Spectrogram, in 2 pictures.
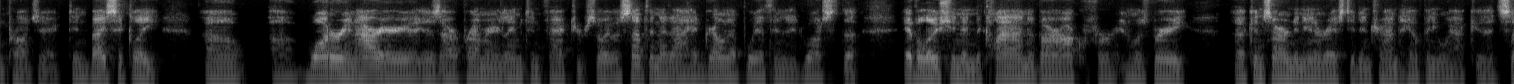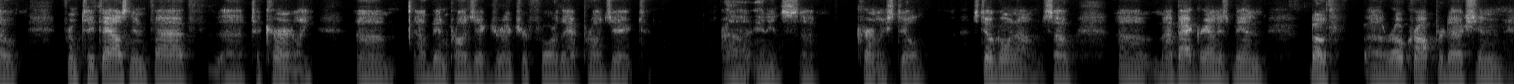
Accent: West Texas, United States; I was born and raised in the small community I currently live

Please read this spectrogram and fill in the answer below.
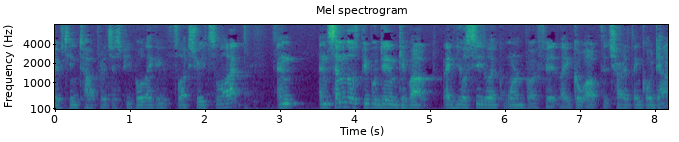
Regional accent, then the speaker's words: Ethiopia; now in United States; I come from Ethiopia

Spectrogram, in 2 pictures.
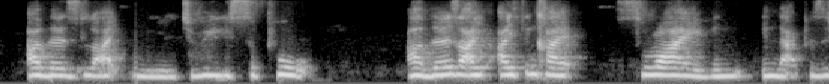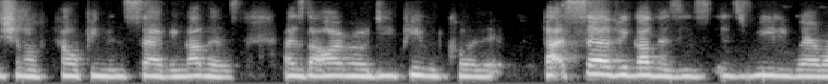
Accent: London, United Kingdom; I grew up in Tower Hamlets, where a lot of the students and a lot of people are British Bangladeshi Muslim.

